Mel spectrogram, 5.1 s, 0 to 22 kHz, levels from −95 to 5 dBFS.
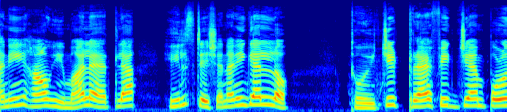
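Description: No technical faults turn up anywhere in this speech recording, so there's nothing to walk through in time order.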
